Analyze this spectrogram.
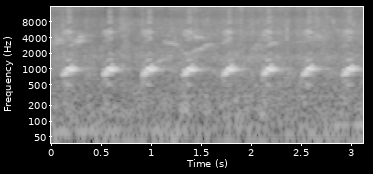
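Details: Female white-breasted waterhen calling: a steady series of short, rising-then-falling mid-pitched notes, about two and a half per second, eight notes in all, over a quiet background.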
